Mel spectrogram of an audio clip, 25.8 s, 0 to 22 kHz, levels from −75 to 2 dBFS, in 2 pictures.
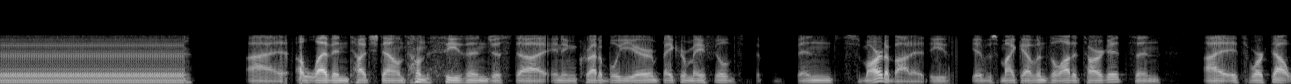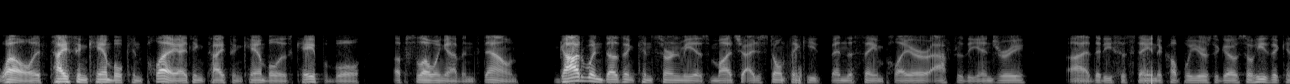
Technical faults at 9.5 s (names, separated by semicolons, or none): bit errors on an ADPCM link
